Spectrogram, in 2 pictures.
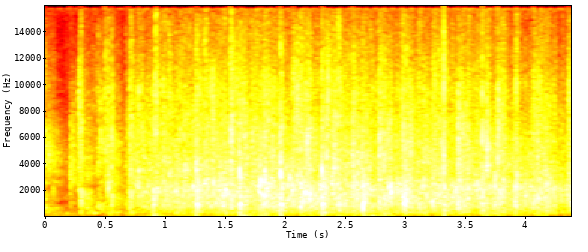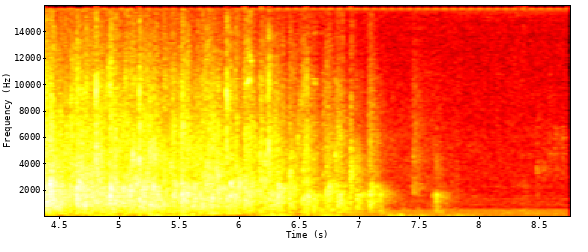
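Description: Audience applauding, starting right away and dying away about seven seconds in.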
